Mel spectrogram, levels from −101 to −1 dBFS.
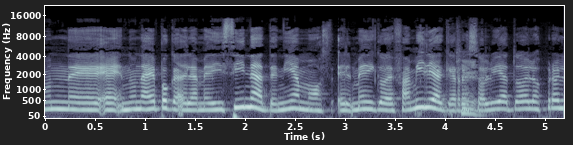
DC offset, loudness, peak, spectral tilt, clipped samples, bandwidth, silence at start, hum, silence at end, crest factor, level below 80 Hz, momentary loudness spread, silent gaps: under 0.1%; -25 LUFS; -10 dBFS; -4.5 dB/octave; under 0.1%; 15 kHz; 0 s; none; 0 s; 16 dB; -50 dBFS; 6 LU; none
